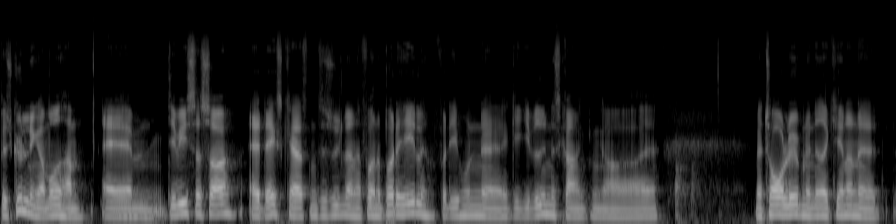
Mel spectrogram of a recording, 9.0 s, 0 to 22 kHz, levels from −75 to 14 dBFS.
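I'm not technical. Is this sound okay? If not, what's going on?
Yes, the speech sounds fine; nothing is wrong here.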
